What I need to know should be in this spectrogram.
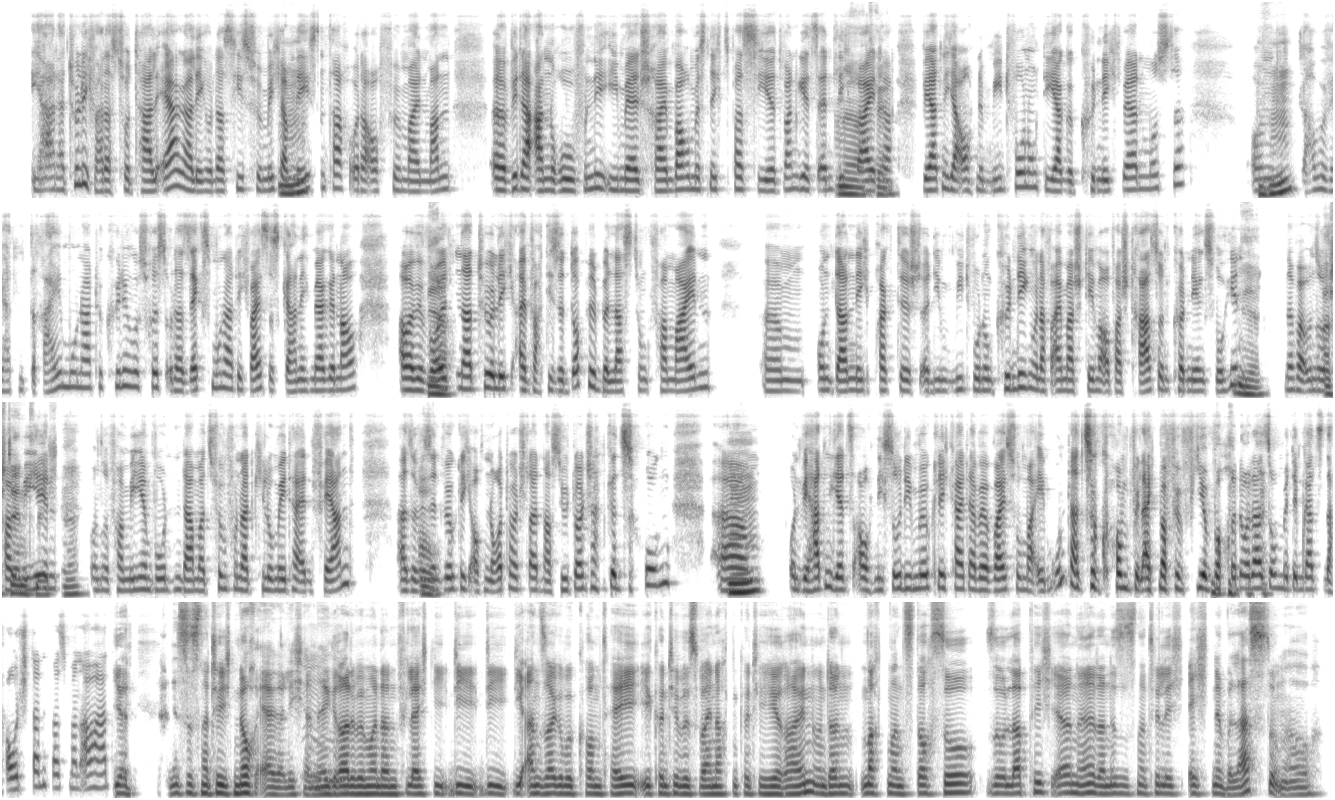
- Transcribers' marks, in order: laughing while speaking: "Süddeutschland gezogen"; laughing while speaking: "unterzukommen, vielleicht mal für vier Wochen oder so mit dem ganzen Hautstand"; giggle; stressed: "noch"; stressed: "Belastung"
- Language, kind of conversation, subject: German, podcast, Erzähl mal: Wie hast du ein Haus gekauft?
